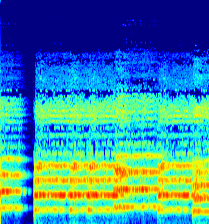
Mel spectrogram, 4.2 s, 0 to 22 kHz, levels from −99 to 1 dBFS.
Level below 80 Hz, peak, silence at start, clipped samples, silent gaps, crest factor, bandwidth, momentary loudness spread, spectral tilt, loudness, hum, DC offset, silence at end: -70 dBFS; -2 dBFS; 0 s; under 0.1%; none; 14 dB; 7.2 kHz; 4 LU; -4.5 dB/octave; -17 LUFS; none; under 0.1%; 0 s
